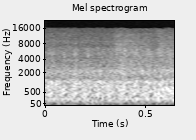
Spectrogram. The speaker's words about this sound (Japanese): 木製の壁の向こうから印刷機の音が聞こえていた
